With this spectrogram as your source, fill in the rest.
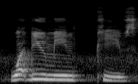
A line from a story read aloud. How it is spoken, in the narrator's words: said Dumbledore calmly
